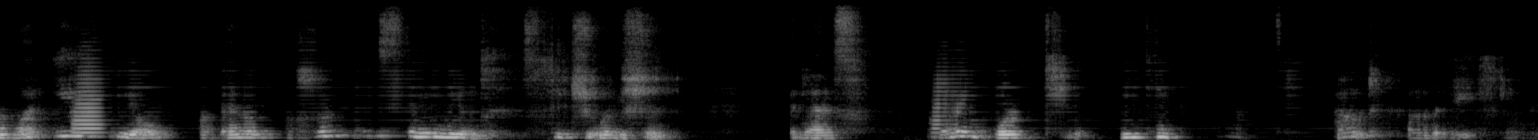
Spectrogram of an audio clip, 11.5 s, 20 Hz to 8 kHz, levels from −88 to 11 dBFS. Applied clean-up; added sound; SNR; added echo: neural mask model DeepFilterNet 3.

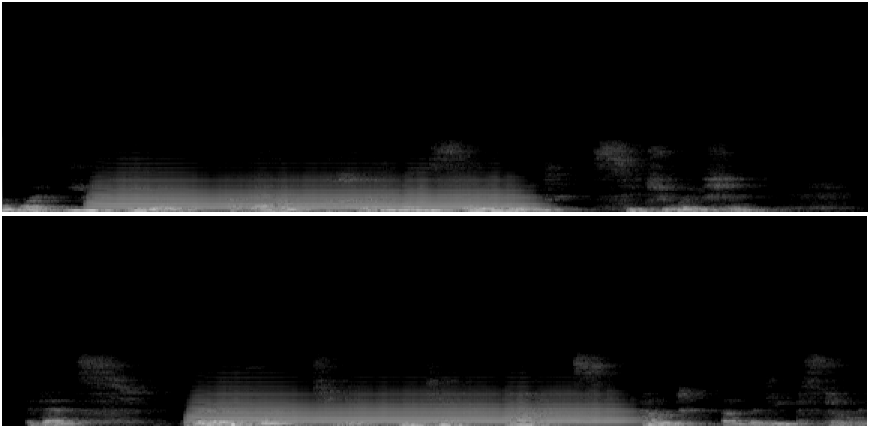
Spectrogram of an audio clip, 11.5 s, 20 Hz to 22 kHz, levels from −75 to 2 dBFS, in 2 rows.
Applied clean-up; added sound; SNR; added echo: none; Brass instrument; 2 dB; reverberation time 0.7 s.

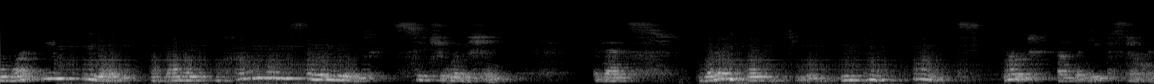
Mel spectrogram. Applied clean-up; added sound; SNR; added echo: neural separator model SepFormer DNS4.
